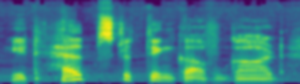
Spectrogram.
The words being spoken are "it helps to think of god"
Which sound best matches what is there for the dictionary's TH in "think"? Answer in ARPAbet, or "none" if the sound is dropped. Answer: T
